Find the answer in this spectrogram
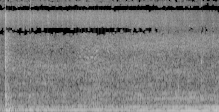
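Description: Taxi engine idling close by, a steady low hum that grows slightly louder, with one sharp knock right at the start.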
